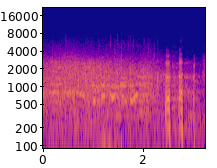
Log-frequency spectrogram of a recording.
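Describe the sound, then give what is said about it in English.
An audience applauds in a dense, steady wash of clapping mixed with shouting and cheering voices, ending with a few louder, separate claps near the end. “Everybody, just for fun, just give the biggest round of applause to Joe”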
